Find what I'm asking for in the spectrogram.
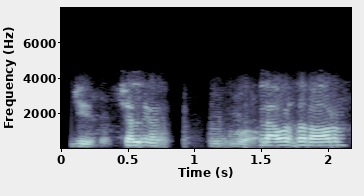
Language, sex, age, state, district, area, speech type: Urdu, male, 30-45, Maharashtra, Nashik, urban, conversation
